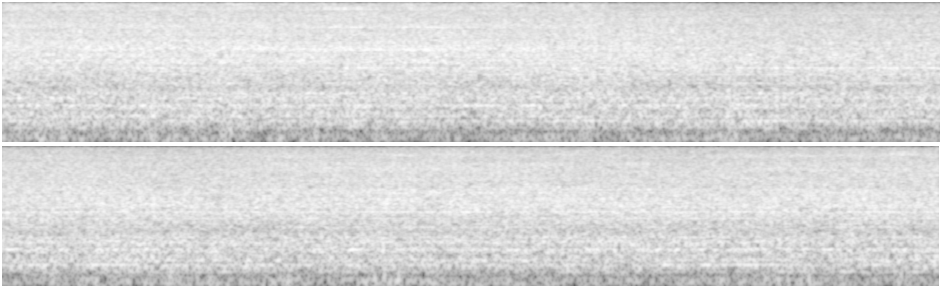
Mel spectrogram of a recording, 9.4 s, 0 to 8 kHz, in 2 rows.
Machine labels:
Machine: fan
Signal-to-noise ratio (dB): 6 dB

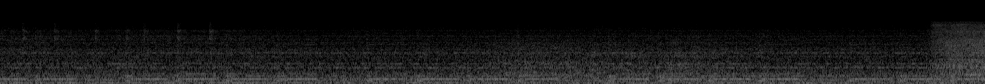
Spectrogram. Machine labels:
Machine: slide rail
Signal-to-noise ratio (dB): 0 dB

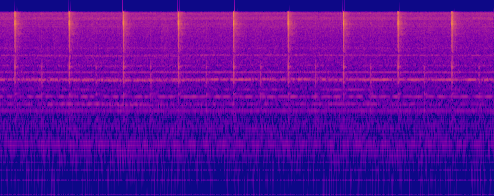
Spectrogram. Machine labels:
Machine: valve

